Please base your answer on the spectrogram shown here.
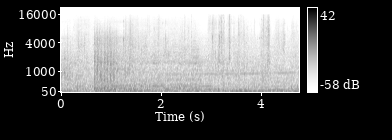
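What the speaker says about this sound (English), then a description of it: "I can't control the recoil on this gun." Automatic gunfire in the video game Call of Duty: Modern Warfare, rapid loud bursts of shots with a short pause and repeated volleys, close up over faint game ambience.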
